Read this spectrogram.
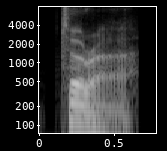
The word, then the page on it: tourer: British English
